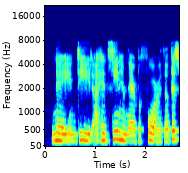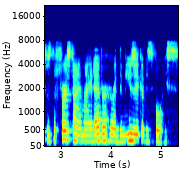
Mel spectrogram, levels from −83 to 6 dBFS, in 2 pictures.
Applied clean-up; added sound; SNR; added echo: none; none; none; none.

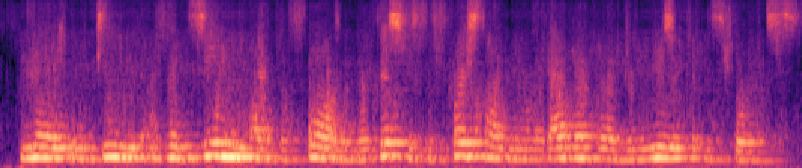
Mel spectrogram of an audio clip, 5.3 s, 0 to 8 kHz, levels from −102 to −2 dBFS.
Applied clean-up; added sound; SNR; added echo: neural separator model SepFormer DNS4.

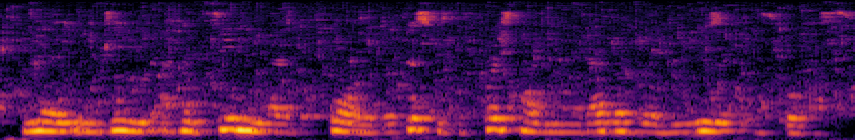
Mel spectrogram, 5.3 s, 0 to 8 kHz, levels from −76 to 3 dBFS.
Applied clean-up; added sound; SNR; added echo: classical method WPE with log-MMSE.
